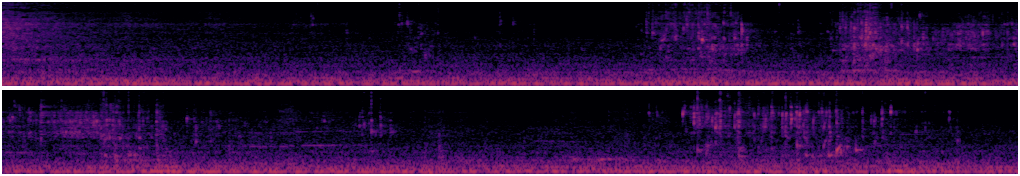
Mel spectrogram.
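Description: Milk for saffron kheer streams into a cooking pot in a steady liquid splash and trickle lasting several seconds, with brief louder spurts near the middle and end, heard alone at moderate volume.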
